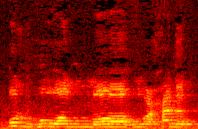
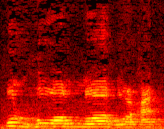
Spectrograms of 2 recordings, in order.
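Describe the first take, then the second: First: The final d ends with an echoing bounce. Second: The final d ends flat with no bounce. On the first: The speaker calls it right. "আর যদি কল্পনা করি তখন উচ্চারণ হবে" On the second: The speaker calls it wrong. "যদি আমরা কল্পনা না করি তাহলে উচ্চারণটা কেমন হবে?"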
